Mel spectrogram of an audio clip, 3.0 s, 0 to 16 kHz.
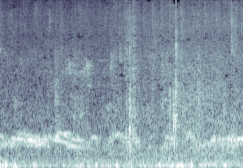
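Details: Spotted dove of a Malaysia-Thailand line, recorded 27 September 2022, gives low, soft, wavering cooing that runs almost unbroken through the clip, with brief clicks and a steady low rumble underneath.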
